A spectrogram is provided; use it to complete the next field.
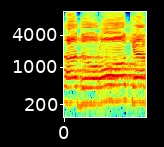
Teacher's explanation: وما میم کے اوپر مد ہے، اس کو کھینچیں گے. ادراک، را کے اوپر کھڑی زبر ہے، اس کو بھی کھینچیں گے اور کاف باریک پڑھیں گے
